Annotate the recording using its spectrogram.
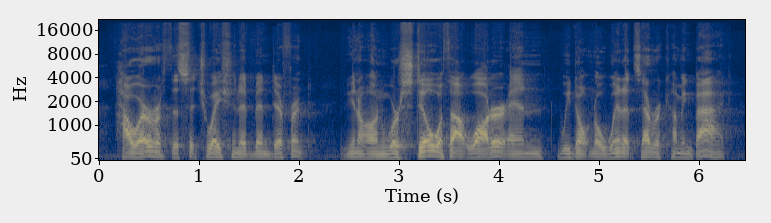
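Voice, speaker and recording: An unremarkable speaking voice from a man, fairly low in pitch, at a fairly quick pace with fairly even intonation. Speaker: emergency preparedness channel host. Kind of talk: casual talk to camera.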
